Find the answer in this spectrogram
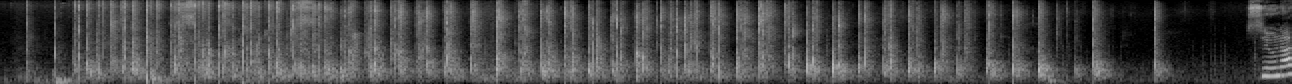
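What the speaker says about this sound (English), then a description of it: "everyone stands and claps for a long time" A crowd stands and claps at length after Dr. King sits down, rendered as a long run of sharp, close claps that starts dense and thins into a slower, rhythmic beat before stopping.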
